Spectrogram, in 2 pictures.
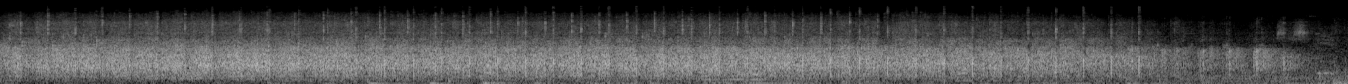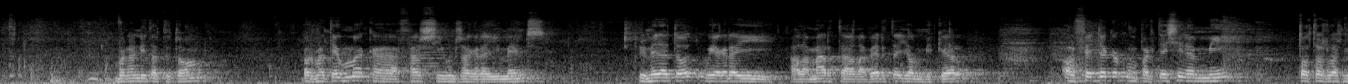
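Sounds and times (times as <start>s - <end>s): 
audience applause: 0.0s - 13.3s
speech: 14.7s - 15.7s, 16.5s - 19.0s, 19.9s - 23.3s, 24.1s - 26.9s.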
